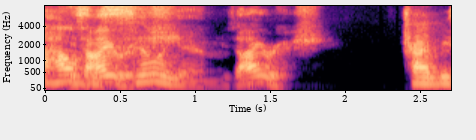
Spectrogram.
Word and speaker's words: Cillian: I forget how you're actually supposed to say his name because that's not the correct way either. Killian Murphy. I think it's Killian. Killian. I think it's Murphy. Killian. Yeah, it is.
